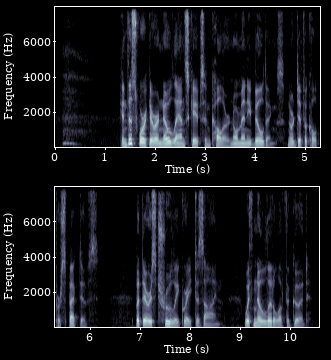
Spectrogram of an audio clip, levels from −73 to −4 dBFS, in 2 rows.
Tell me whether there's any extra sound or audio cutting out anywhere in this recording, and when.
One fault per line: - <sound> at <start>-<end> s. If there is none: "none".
- sigh at 0.1-0.9 s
